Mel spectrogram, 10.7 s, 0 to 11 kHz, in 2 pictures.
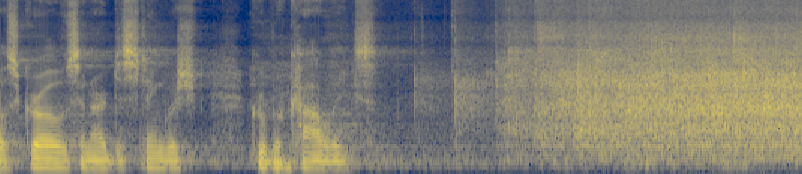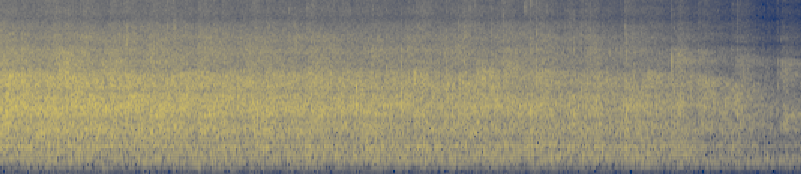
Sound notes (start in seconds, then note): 2.8 audience applauding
